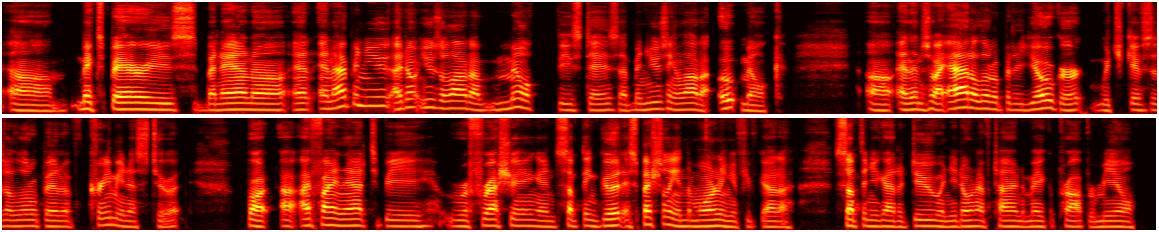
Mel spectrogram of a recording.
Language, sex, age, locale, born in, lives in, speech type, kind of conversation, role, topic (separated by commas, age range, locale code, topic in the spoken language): English, male, 65-69, en-US, United States, United States, conversation, unstructured, none, What comfort food do you love, and what kitchen experiment are you proud of?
